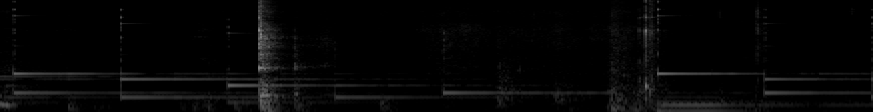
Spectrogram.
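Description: Background music: a melody of bell-like mallet notes over a low bass line. A sharp click comes about a second in, with a few softer clicks near three seconds.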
